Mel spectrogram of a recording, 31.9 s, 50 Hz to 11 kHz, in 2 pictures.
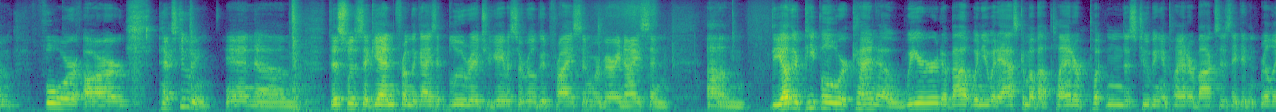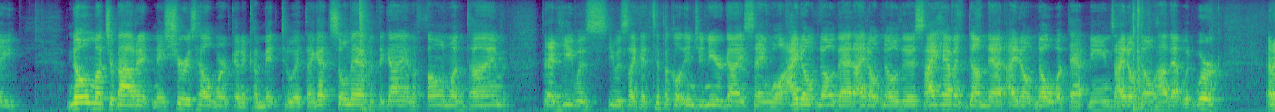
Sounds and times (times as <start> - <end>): Speech: 0.0 - 16.2, 16.8 - 31.2.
